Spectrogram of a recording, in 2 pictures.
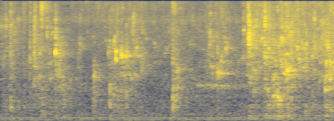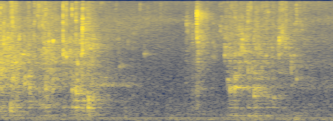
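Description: Water running from a bathroom sink tap and splashing as a towel is soaked under it, irregular and loudest in the middle, easing off near the end.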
